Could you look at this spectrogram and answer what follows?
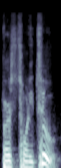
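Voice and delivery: slow, measured scripture reading. Acted. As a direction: read the verse out slowly, weighting each phrase. Reads scripture aloud to congregation.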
